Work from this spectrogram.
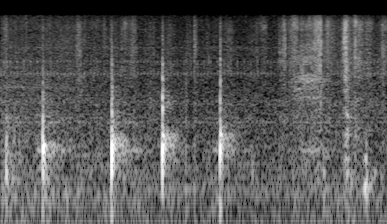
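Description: Woven cotton fabric tugged taut along the straight of grain, giving a handful of sharp, faint snapping pops at regular intervals, followed by softer rustling handling noise, close and quiet with no talk.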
